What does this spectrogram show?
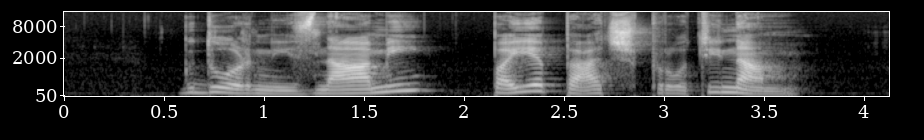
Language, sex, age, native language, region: Slovenian, female, 30-49, Slovenian, Central Slovenia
